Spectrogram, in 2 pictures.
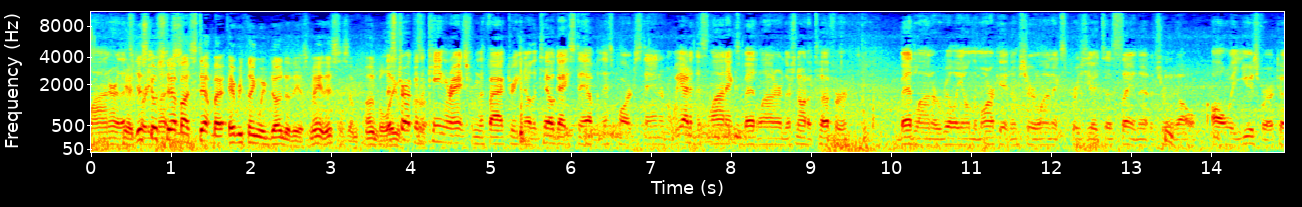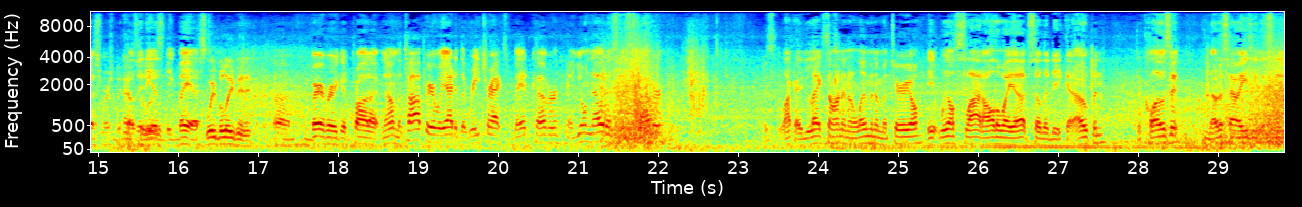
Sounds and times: Speech: 0.0s - 9.5s, 10.1s - 22.2s, 23.3s - 29.8s.

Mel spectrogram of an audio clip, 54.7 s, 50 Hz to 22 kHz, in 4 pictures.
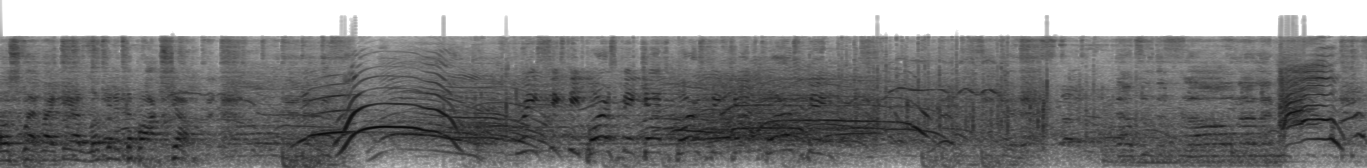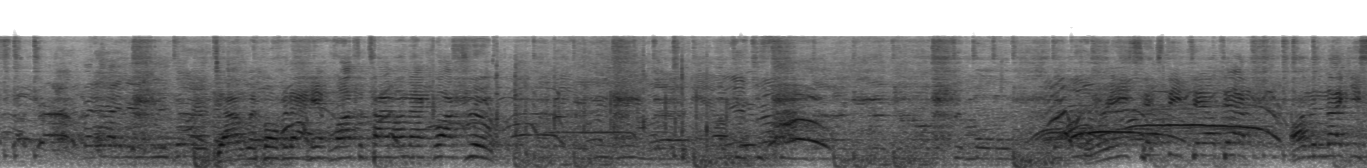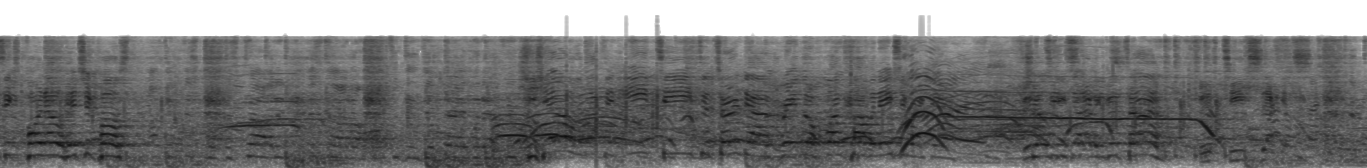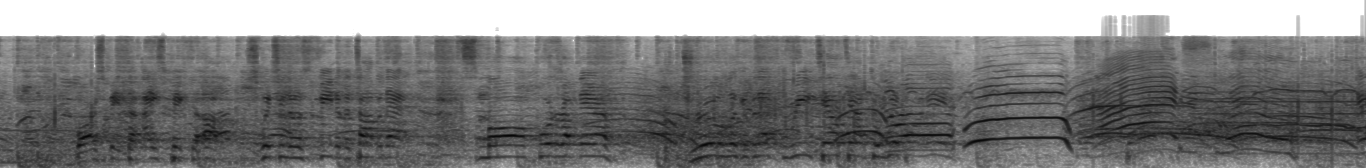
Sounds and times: Music: 0.0s - 54.6s.

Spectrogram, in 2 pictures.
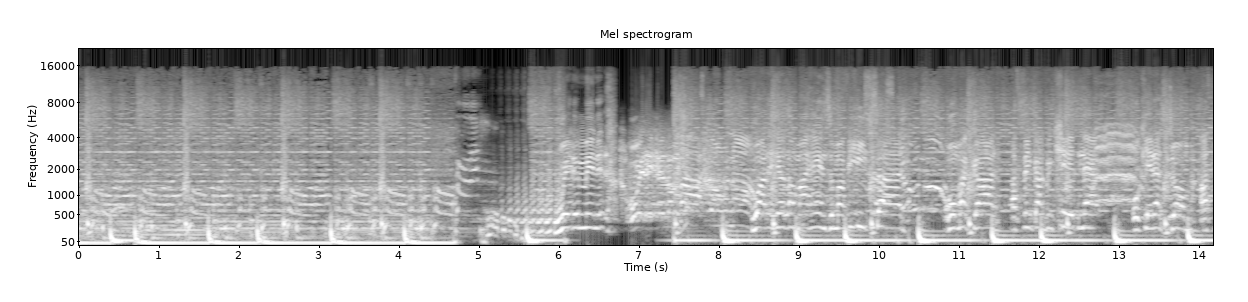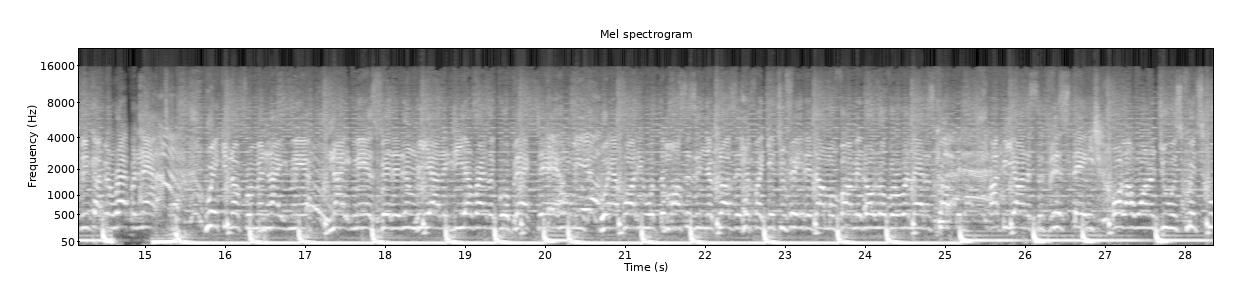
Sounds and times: Music: 0.0s - 28.3s.

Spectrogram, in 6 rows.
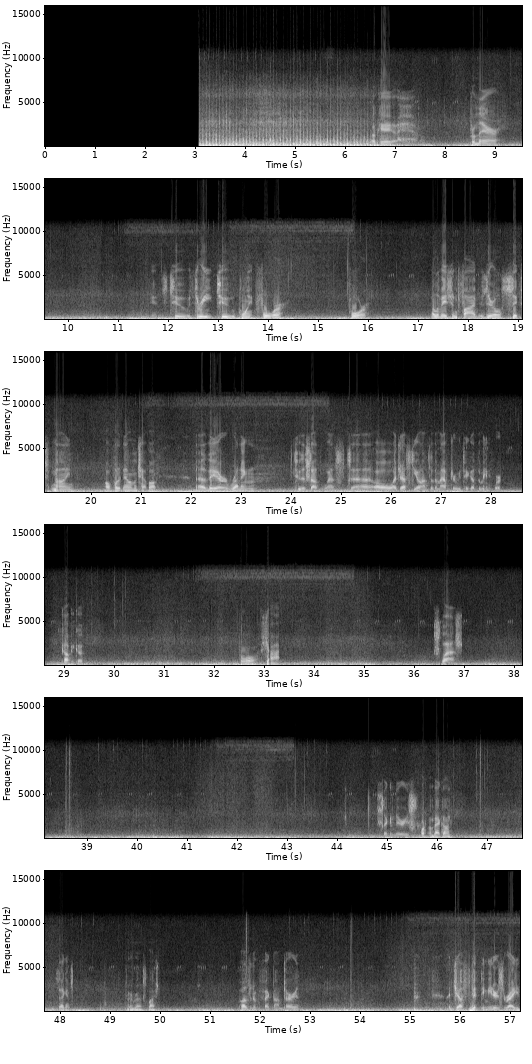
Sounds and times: Speech: 6.5s - 7.6s, 8.5s - 9.2s, 11.7s - 14.4s, 15.6s - 16.1s, 17.3s - 19.7s, 20.3s - 21.4s, 22.0s - 23.4s, 24.0s - 28.2s, 29.0s - 29.4s, 32.5s - 33.4s, 36.4s - 37.0s, 44.6s - 46.4s, 47.9s - 48.3s, 49.3s - 50.0s, 51.6s - 52.8s, 55.1s - 57.2s.

